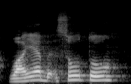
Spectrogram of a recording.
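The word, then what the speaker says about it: ويبسط: 2 pada lafal wayabsutu di sini tulisannya wayabsutu tetapi harus bacanya menggunakan Sin wayabsutu ya yang kedua tulisannya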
